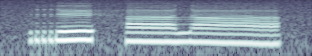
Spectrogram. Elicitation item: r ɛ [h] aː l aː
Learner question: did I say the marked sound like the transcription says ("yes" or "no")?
yes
